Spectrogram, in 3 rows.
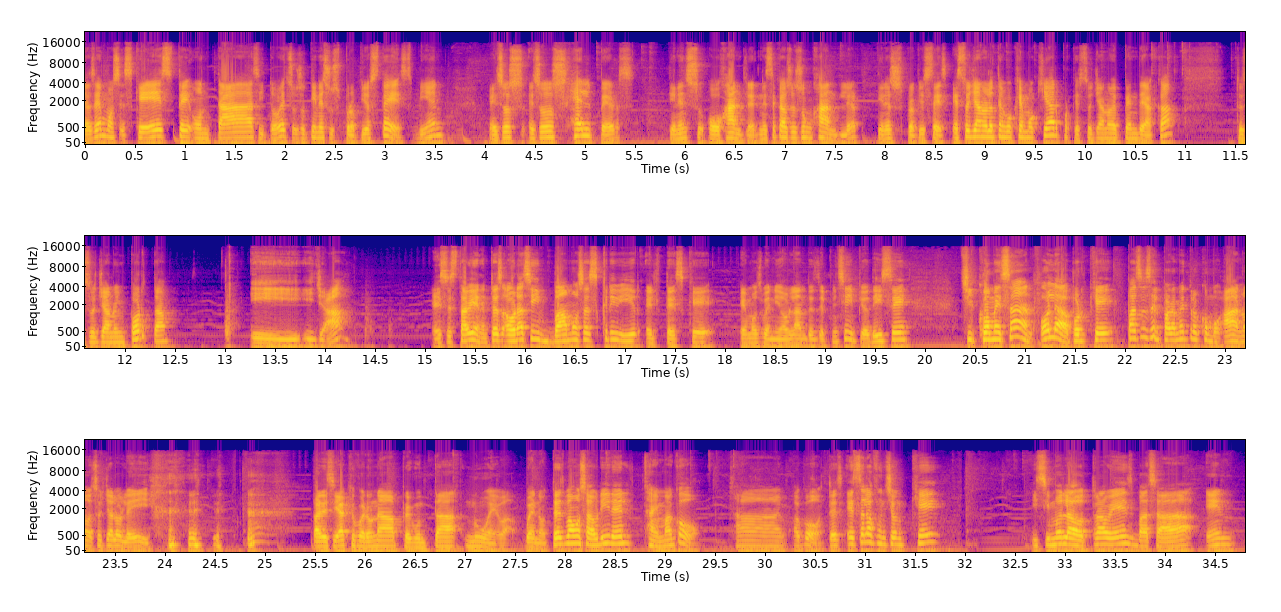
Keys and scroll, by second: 10.5 BackSpace, 11.2 super+s, 26.7 super+o, 28.3 Escape, 28.9 super+p, 30.4 Down, 30.7 Return.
